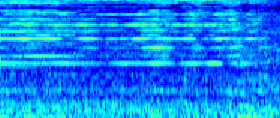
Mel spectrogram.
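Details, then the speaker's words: Van after both CV joints were replaced, brakes untouched: thin, high-pitched metallic squeal that comes and goes while rolling slowly in reverse and forward with brakes off, stopping when brakes are applied; backing plate rubbing the rotor. "just rolling put the brakes on it would stop make noise going ahead too so let's see what it is"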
